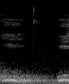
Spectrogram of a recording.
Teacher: 93 का आंसर क्या होगा तो याद रखिएगा तालु है बाबू ई ई जो होता है तालु से बोला जाता है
